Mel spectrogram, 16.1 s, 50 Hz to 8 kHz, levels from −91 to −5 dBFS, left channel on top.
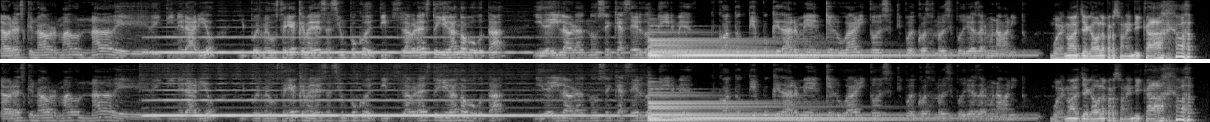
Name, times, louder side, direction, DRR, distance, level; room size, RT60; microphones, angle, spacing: voice 1, 0.0-6.8 7.1-13.7, left 5 dB, 80° left, 0.6 m, -35 dB
sound 1, 1.9-8.6, right 4 dB, 90° right, 0.7 m, -28 dB
Acoustic guitar, 8.6-13.8, left 4 dB, 20° right, 0.6 m, -27 dB
voice 2, 14.0-15.9, left 5 dB, 45° left, 0.3 m, -27 dB
3.9 x 2.2 x 2.2 m
head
